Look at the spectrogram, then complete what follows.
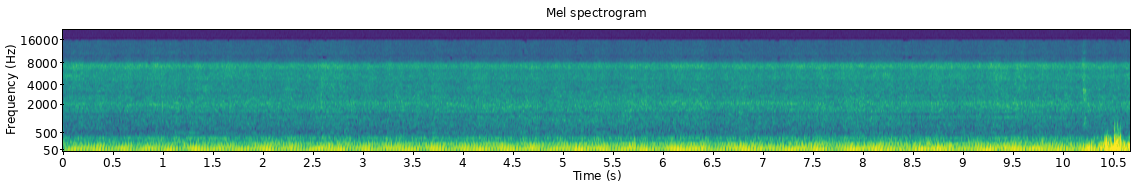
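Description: Steady low mechanical hum with an even drone. About ten seconds in, a louder, rough rumble starts up over it.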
